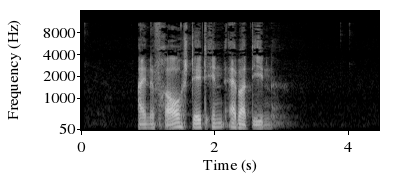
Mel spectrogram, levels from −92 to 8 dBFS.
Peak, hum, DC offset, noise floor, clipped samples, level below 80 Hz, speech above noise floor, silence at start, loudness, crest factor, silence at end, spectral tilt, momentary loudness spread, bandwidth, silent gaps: -2 dBFS; none; under 0.1%; -75 dBFS; under 0.1%; -58 dBFS; 55 dB; 0.85 s; -21 LUFS; 22 dB; 1.6 s; -4.5 dB/octave; 10 LU; 11.5 kHz; none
